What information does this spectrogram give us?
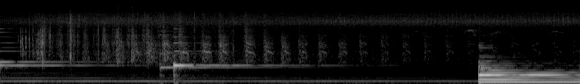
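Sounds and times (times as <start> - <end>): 
black woodpecker giving loud harmonic-rich calls: 0.2 - 5.7.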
